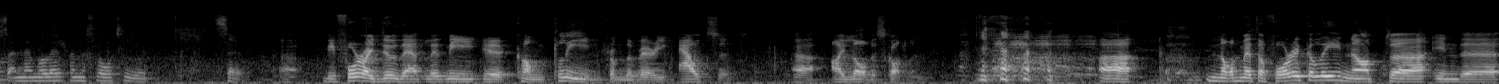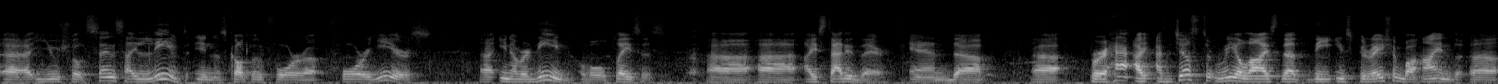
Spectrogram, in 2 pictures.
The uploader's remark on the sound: at Edinburgh International Book Festival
